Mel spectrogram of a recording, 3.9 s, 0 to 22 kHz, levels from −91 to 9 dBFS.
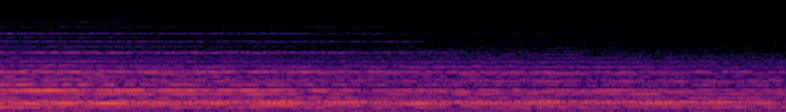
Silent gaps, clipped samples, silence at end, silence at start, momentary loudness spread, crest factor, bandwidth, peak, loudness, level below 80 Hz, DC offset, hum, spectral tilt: none; under 0.1%; 0 s; 0 s; 7 LU; 14 dB; 16 kHz; -24 dBFS; -39 LUFS; -64 dBFS; under 0.1%; none; -6 dB/octave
